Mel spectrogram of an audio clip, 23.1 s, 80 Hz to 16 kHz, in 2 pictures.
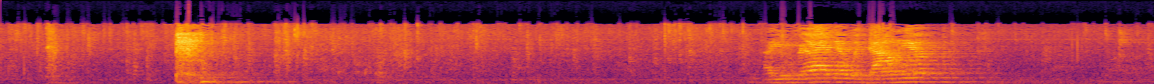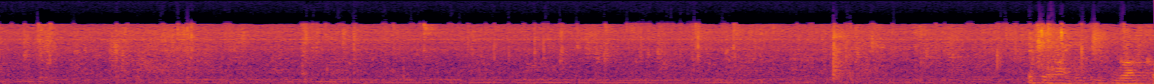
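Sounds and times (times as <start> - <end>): faint clicks and crackles: 0.0 - 7.9, 9.4 - 23.0
low hum: 0.0 - 23.0.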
